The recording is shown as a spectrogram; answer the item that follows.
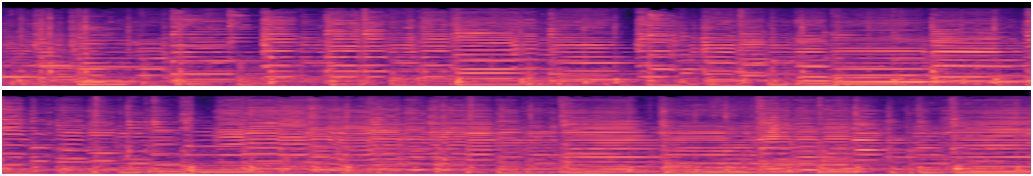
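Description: Live acoustic string-band instrumental: bowed cello, plucked upright bass and mandolin, with hand drums (bongos) keeping a steady beat.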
